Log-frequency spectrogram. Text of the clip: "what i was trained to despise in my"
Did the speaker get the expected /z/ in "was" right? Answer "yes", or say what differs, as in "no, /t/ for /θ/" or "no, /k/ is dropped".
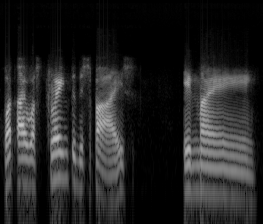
no, /s/ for /z/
